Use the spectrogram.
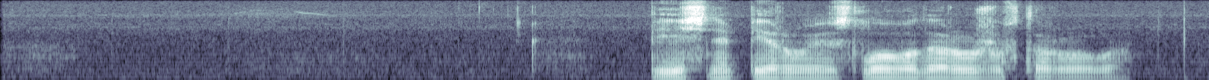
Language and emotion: Russian, neutral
